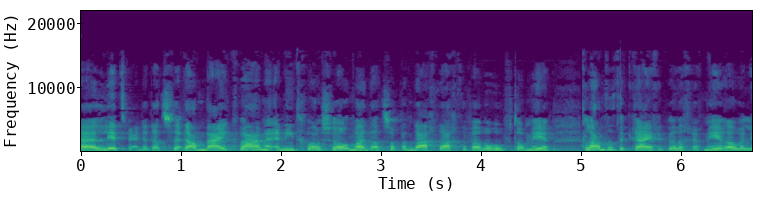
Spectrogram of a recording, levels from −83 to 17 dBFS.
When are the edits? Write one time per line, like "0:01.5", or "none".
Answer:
0:01.0
0:03.9
0:05.0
